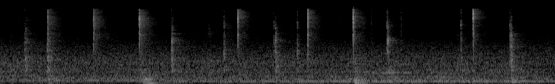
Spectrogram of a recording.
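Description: Gas hob's spark igniter clicking in quick, uneven ticks, two or three a second, as the knobs are turned and the burners light.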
